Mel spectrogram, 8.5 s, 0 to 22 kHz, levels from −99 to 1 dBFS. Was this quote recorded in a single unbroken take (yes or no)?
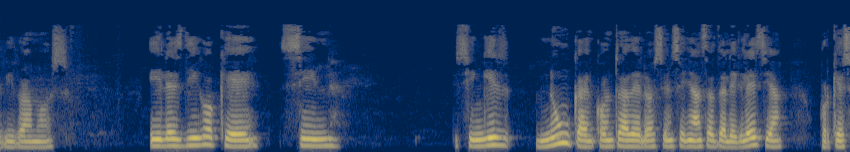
no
